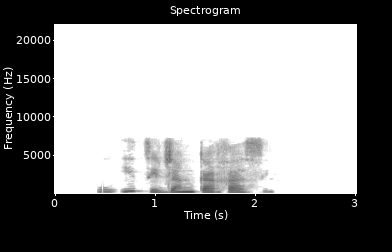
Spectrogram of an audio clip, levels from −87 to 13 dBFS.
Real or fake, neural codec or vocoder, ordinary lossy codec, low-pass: real; none; MP3, 64 kbps; 7.2 kHz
